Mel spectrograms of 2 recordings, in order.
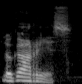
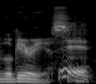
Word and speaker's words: Logarius: ah is it german oh lagarius vagarius lugarius instead of logarius i i just want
